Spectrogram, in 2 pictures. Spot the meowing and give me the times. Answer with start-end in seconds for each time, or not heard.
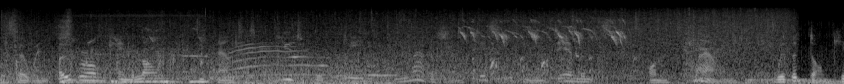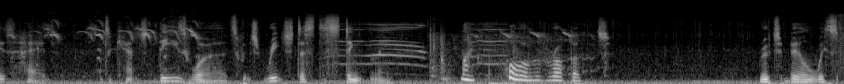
2.2-4.0, 7.5-8.2, 11.7-13.6.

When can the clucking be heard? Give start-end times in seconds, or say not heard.
0.6-2.1, 4.5-6.4, 8.5-10.6, 12.7-14.6.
